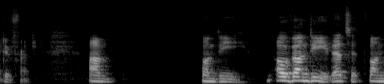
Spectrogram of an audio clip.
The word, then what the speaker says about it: Vendée: can't i can't do french um bundy oh vandy that's it fun d um the revolt in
